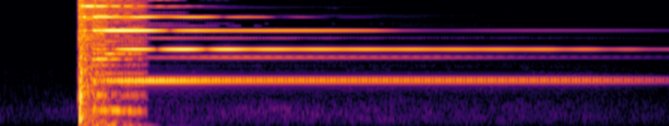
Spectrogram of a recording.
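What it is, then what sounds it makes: Brass bicycle bell. A newly unboxed Timber and Crane Suzu brass bicycle bell, made in Osaka, Japan, is struck in a ring test. A bright, sharp strike gives way to a clear, high ringing tone with shimmering overtones that sustain and slowly fade over several seconds.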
